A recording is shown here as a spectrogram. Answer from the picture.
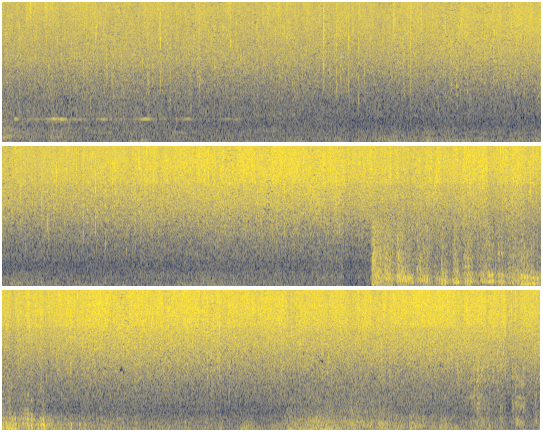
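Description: Steady rain with thunder: a loud rumble of thunder breaks in suddenly about two-thirds of the way through and rolls for several seconds, and a second, shorter rumble comes near the end.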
